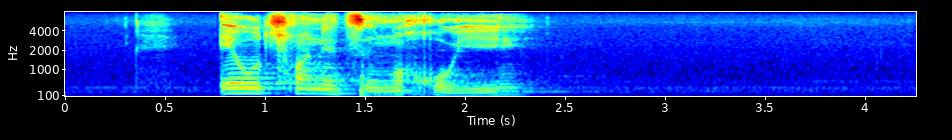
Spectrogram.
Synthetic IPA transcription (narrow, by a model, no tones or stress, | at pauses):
ɪʊt͡sʰwanet͡sʼɪŋ̩χʊjɪ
